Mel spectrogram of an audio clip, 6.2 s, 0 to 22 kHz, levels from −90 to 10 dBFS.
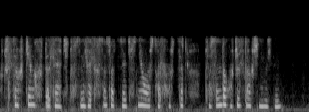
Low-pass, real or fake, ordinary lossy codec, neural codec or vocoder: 5.4 kHz; fake; Opus, 16 kbps; codec, 16 kHz, 16 kbps, FunCodec, trained on LibriTTS, 50 frames a second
